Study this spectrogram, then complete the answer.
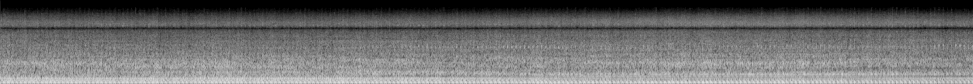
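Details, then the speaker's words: Walk-behind lawn mower engine with the brake handle clamped. It holds a steady, even buzz at constant speed with no surging or misfires, running much better than before: normal running. "and as you can hear it runs a whole lot better runs just almost as good as the uh 10606"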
